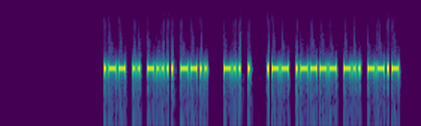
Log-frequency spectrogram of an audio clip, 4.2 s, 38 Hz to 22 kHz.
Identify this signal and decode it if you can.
Morse code, heard as a keyed tone, about 50 wpm, 700 Hz. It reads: WI6Z DE W1DQ
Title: USA Callsign DE Callsign - 4 Characters - 50wpm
